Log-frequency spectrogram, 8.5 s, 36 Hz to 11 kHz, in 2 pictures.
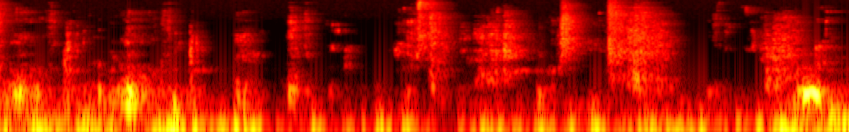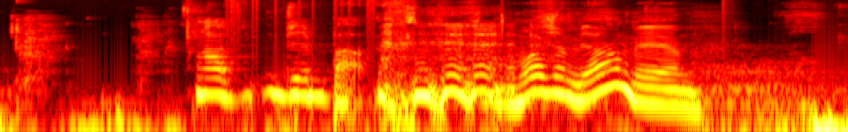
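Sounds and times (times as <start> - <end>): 
crunching and chewing of a crisp snack against the microphone: 0.0 - 6.3
speech: 5.2 - 7.9
laughter: 6.0 - 7.2.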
